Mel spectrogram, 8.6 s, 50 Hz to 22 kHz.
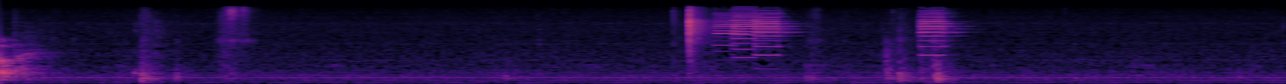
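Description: Brushless motor beeping as a 30 A BlueSeries ESC running SimonK firmware powers up with the throttle at full. A sharp click is followed by three quick rising tones and, about a second later, a single beep: the signal that the high-throttle position is recognized for throttle calibration.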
